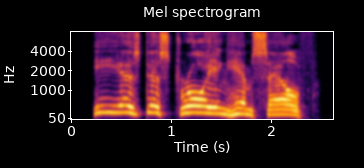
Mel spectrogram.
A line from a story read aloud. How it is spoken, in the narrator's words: cried aloud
